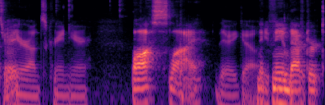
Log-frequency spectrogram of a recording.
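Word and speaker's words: Sligh: uh is it is it's pronounced is it pronounced Sly It's s i g h I'll here on screen here boss Sly there you go nicknamed after Tom the boss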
